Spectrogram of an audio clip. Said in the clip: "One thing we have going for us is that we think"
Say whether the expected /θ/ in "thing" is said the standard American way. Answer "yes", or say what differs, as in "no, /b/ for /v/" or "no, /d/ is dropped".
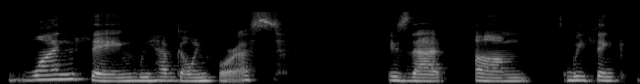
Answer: yes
